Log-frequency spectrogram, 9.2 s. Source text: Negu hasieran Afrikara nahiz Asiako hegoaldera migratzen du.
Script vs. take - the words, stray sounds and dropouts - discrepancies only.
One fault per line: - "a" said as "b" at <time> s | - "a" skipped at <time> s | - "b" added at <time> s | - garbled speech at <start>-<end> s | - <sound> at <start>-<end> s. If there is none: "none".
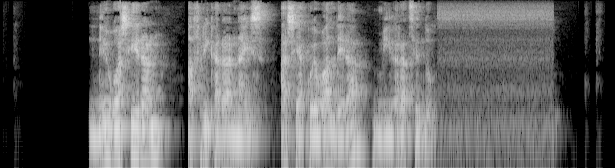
none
